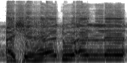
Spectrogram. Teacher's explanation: Shin dia tak ada qalqalah.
